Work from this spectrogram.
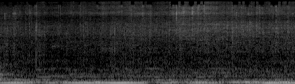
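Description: Eggplant roasting on a hot tava griddle gives a continuous close sizzle and crackle, fairly steady in level with faint low rumbling underneath.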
